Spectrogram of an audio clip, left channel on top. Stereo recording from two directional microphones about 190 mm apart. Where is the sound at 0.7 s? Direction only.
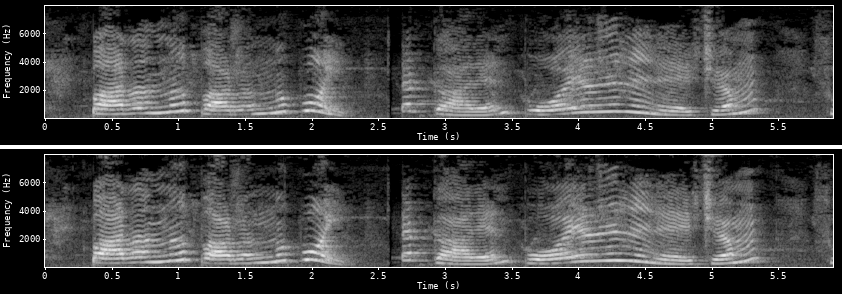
5° left (ahead or behind).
